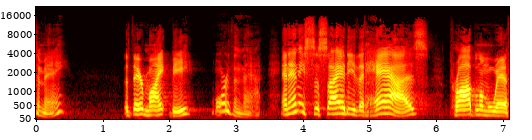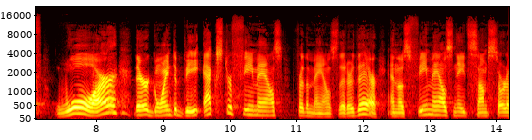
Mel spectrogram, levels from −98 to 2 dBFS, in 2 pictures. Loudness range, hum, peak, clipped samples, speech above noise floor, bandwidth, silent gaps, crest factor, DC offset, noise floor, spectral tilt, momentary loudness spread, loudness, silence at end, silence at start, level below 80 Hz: 9 LU; none; -2 dBFS; under 0.1%; 52 dB; 14.5 kHz; none; 18 dB; under 0.1%; -72 dBFS; -4.5 dB/octave; 16 LU; -20 LUFS; 0 s; 0 s; -74 dBFS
